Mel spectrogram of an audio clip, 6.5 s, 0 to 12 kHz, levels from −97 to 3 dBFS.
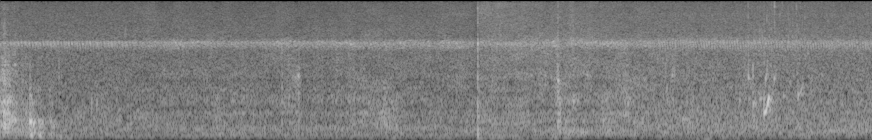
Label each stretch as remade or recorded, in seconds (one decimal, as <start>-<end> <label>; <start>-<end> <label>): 0.0-1.0 recorded; 1.0-4.9 remade; 4.9-6.5 recorded

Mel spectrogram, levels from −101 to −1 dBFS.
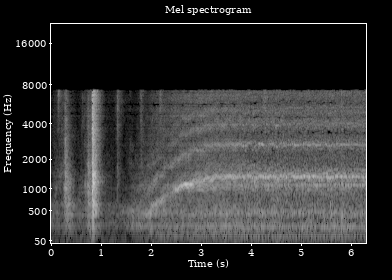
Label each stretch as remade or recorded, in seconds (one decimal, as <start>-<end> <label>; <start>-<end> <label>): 0.0-3.8 remade; 3.8-6.3 recorded

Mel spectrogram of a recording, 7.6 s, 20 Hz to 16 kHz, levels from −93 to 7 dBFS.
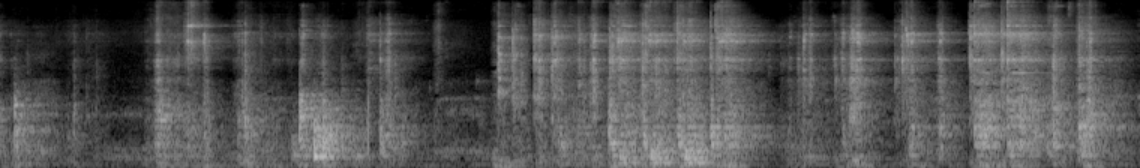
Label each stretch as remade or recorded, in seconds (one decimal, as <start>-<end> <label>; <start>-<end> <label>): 0.0-0.9 recorded; 0.9-1.4 remade; 1.4-7.6 recorded

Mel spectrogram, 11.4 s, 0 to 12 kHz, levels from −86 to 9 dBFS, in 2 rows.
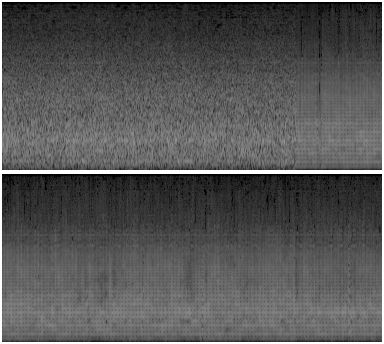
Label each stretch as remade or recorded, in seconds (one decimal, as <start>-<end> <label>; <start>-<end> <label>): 0.0-4.4 recorded; 4.4-11.4 remade

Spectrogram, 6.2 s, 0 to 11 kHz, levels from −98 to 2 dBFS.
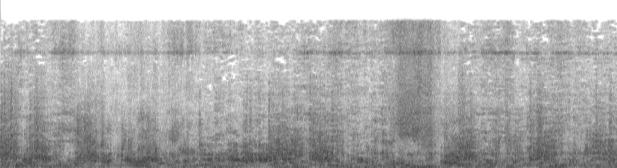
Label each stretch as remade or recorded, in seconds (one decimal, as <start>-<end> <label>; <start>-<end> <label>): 0.0-0.7 recorded; 0.7-2.0 remade; 2.0-3.9 recorded; 3.9-4.6 remade; 4.6-6.2 recorded

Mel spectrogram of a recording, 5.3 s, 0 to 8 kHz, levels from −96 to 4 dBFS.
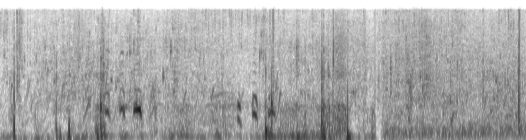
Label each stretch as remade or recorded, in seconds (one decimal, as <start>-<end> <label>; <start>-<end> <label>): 0.0-5.3 recorded

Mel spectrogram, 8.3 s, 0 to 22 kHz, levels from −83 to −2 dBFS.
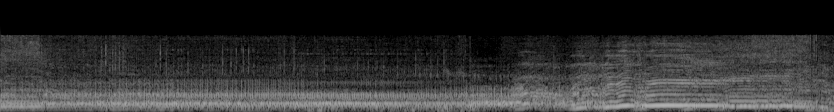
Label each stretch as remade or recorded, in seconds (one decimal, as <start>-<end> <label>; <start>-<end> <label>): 0.0-1.8 remade; 1.8-4.7 recorded; 4.7-8.3 remade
